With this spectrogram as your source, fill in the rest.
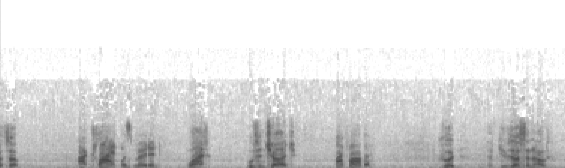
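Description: A middle-aged man speaks close by.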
